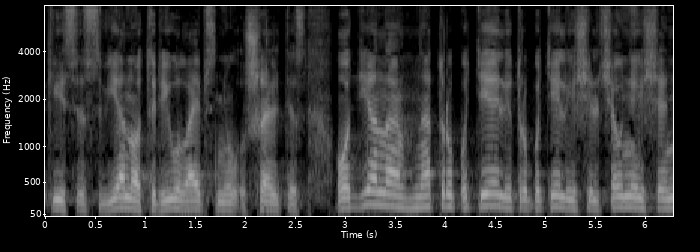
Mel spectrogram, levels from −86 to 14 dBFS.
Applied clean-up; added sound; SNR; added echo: none; none; none; none.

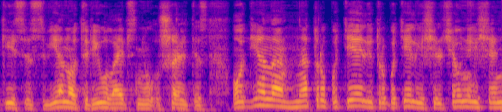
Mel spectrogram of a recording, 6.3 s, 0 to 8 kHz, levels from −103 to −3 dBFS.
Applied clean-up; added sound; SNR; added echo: none; none; none; reverberation time 0.3 s.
